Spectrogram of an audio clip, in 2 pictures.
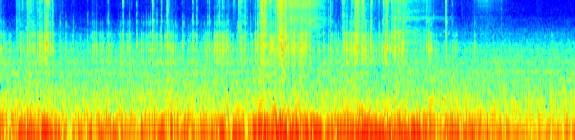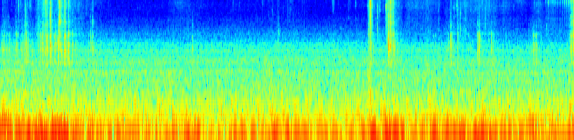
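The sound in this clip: A car being driven gives a continuous, loud, low rumble of engine and road noise with gusts of wind buffeting throughout and no talking.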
